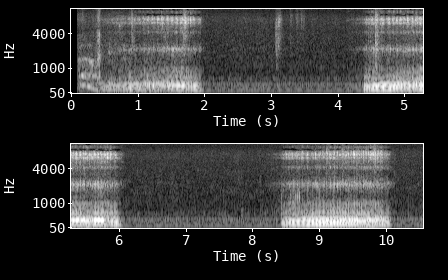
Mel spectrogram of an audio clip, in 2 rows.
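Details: A woman asleep gives three long, rattling snores on the in-breath, about one every four seconds (15 a minute), with quiet gaps between; ordinary snoring.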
